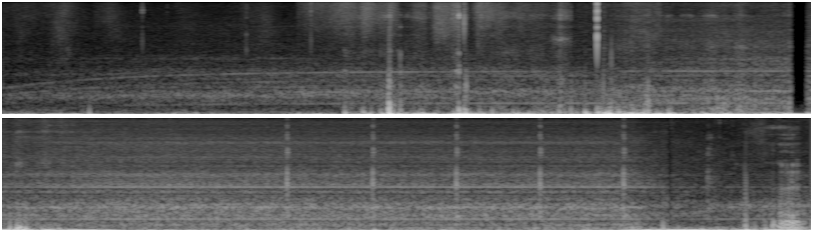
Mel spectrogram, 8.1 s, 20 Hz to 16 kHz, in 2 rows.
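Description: A late-80s 286 suitcase computer powering on: an electronic whine rises in pitch over the first second or so, then holds steady with a steady hum under it. Low thumps from handling come about two to four seconds in.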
